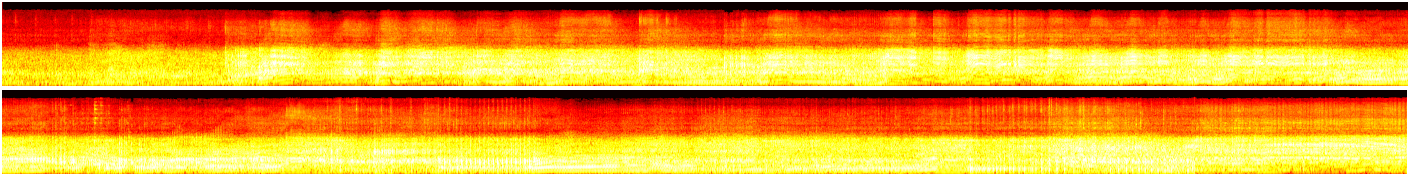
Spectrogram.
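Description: Enduro dirt-bike engines revving as riders climb the trail and pass close by, the pitch rising and falling over and over. The engines get much louder about two seconds in.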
